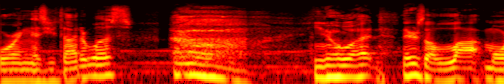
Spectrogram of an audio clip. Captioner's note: sighs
